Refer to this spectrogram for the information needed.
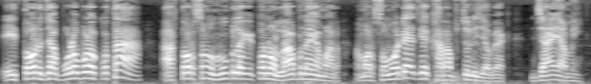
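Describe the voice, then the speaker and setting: A man's voice: high-pitched, animated, fast talker, bright, forceful tone, dry recording, studio quality. A man with a Purulia Bengali accent voicing a put-upon village husband in an amateur cartoon, complaining and scolding. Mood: bitter, scolding.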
